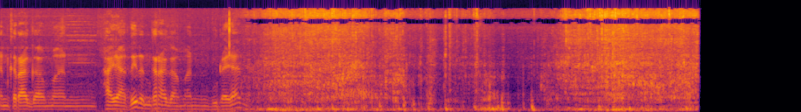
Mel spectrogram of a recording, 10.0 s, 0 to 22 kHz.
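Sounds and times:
wet cloth squelching and sloshing: 3.1s - 8.8s.

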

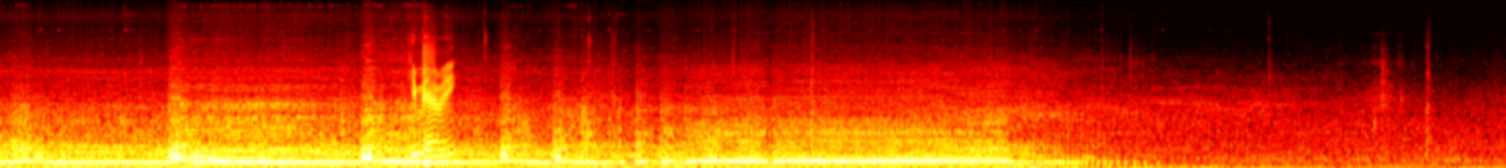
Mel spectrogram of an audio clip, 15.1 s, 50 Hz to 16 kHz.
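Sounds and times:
motorcycle engine running: 0.0s - 11.6s.

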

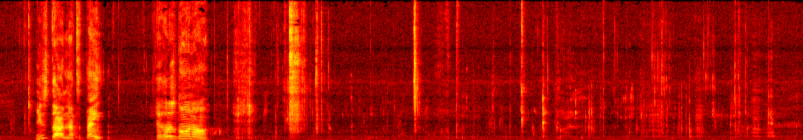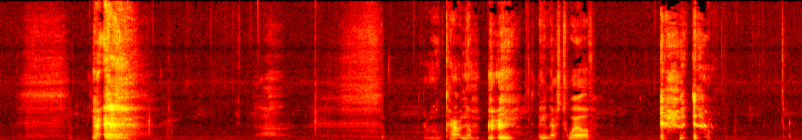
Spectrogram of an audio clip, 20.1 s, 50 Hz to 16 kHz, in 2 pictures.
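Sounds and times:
person chewing: 2.6s - 9.8s.

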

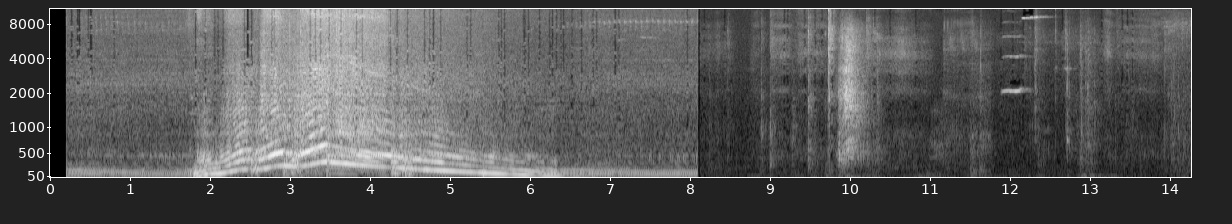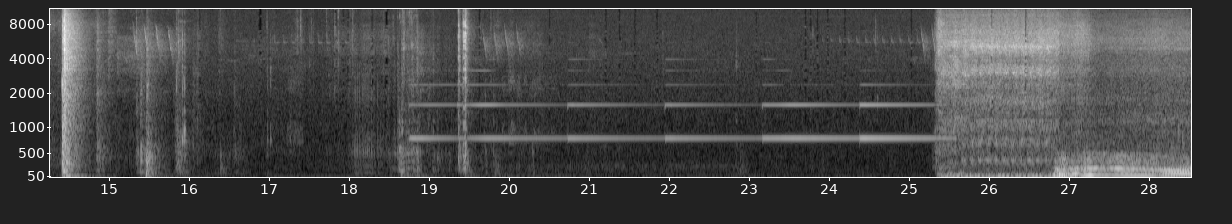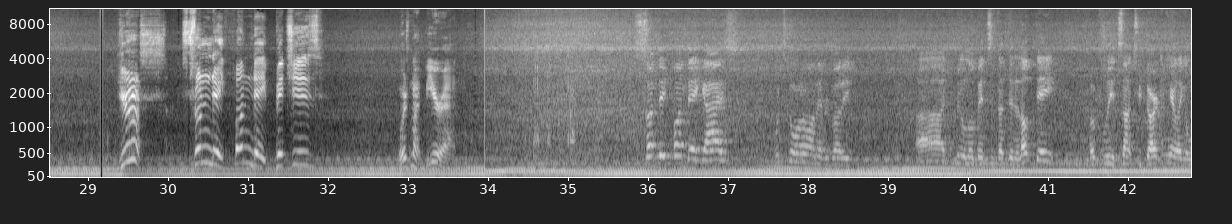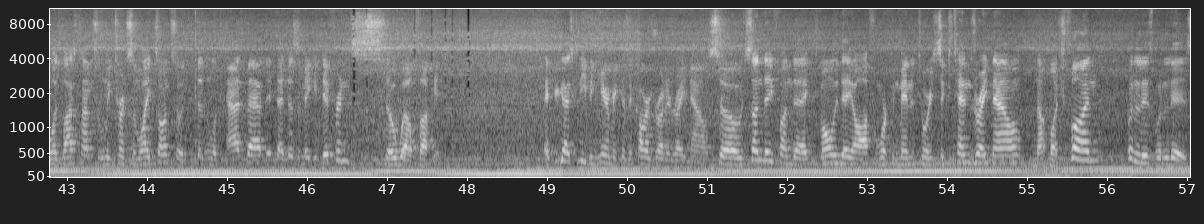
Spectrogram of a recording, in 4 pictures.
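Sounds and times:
car engine idling and revving: 0.2s - 8.2s, 18.0s - 57.0s
electronic chime: 18.8s - 25.4s
engine starter cranking: 25.2s - 27.5s.

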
